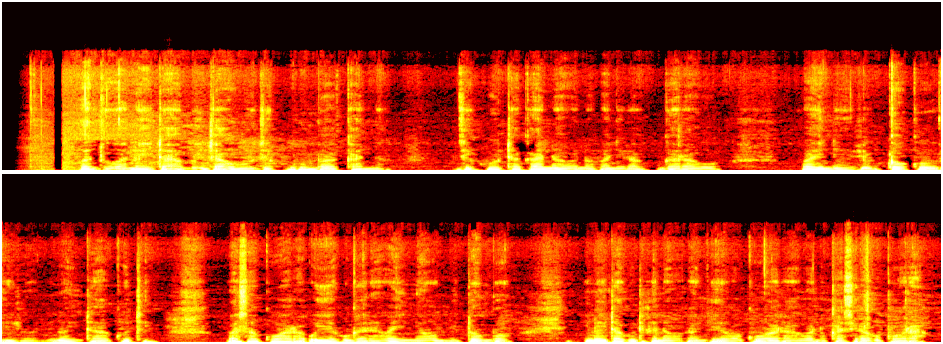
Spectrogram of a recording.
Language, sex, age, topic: Ndau, male, 25-35, health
